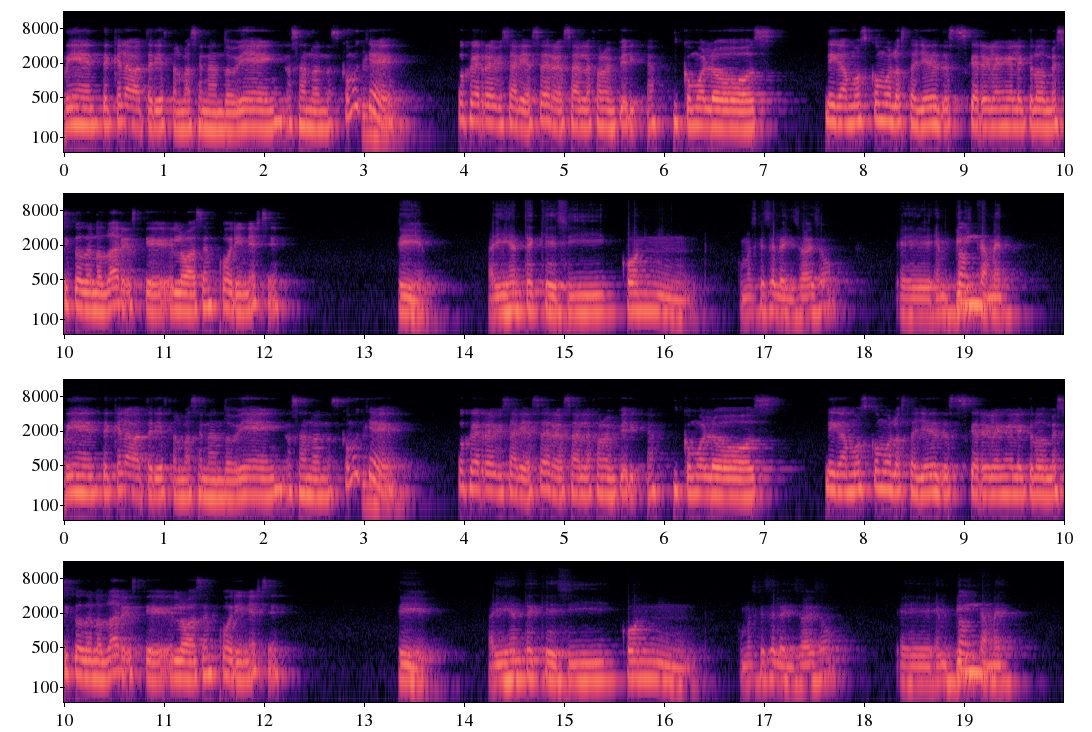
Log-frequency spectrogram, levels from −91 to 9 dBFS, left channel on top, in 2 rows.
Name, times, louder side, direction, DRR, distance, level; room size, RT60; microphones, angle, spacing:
voice 1, 0.0-3.3 4.0-5.9 6.2-7.1 7.6-12.2 18.9-19.3, left 1 dB, 25° left, 5 dB, 1.0 m, -24 dB
voice 2, 3.0-3.4 13.4-13.6 14.3-16.3 16.8-17.7 18.4-19.4, left 1 dB, 50° left, 7 dB, 2.2 m, -26 dB
16.5 x 9.1 x 9.4 m, 0.66 s
head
